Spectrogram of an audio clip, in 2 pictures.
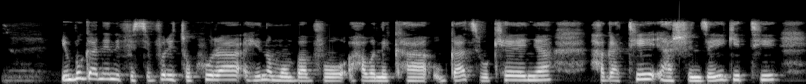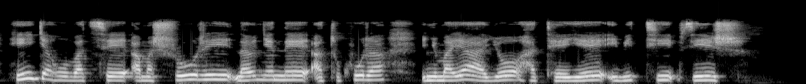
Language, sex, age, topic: Rundi, female, 36-49, education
